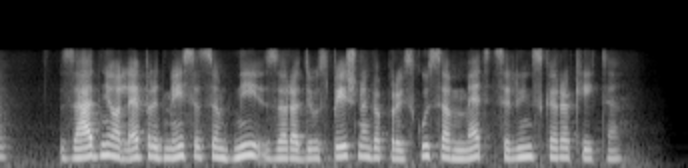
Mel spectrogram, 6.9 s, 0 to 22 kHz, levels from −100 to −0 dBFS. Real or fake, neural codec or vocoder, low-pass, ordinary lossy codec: fake; codec, 16 kHz, about 1 kbps, DyCAST, with the encoder's durations; 7.2 kHz; none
